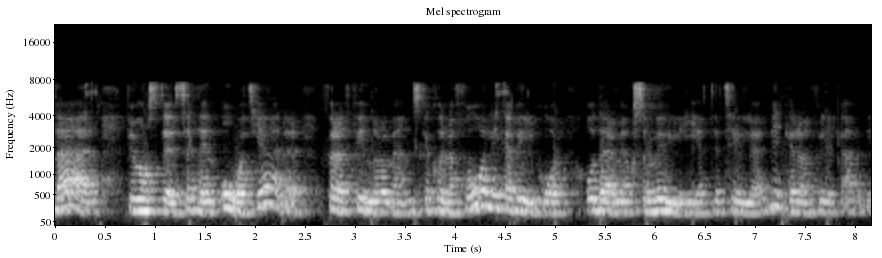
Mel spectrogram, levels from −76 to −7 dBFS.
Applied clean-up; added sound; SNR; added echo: neural separator model SepFormer DNS4.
